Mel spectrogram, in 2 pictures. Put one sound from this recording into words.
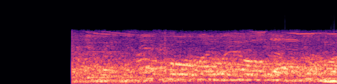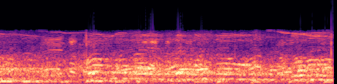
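A large crowd of fans chants and sings loudly outdoors.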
